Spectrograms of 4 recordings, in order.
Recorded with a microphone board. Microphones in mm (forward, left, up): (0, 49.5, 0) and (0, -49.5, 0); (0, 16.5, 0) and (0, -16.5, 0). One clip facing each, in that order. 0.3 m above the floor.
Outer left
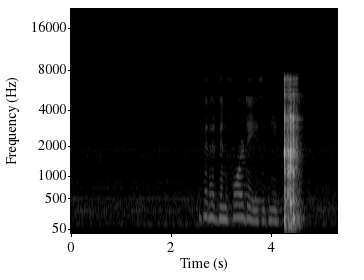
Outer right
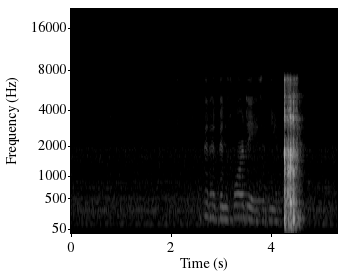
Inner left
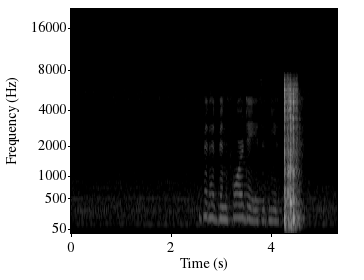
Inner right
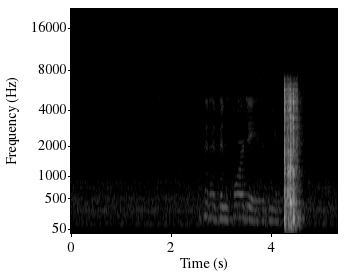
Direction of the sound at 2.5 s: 55° left (ahead or behind).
